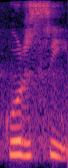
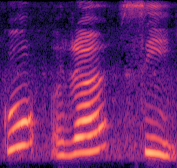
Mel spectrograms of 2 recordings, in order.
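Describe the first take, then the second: First: Said in the usual way. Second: कुरसी drawn out very slowly; slow syllable-by-syllable reading. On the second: Shown as a demonstration. Teacher slowly sounds out कुरसी for pupils. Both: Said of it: "तो क्या हो जाएगा".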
